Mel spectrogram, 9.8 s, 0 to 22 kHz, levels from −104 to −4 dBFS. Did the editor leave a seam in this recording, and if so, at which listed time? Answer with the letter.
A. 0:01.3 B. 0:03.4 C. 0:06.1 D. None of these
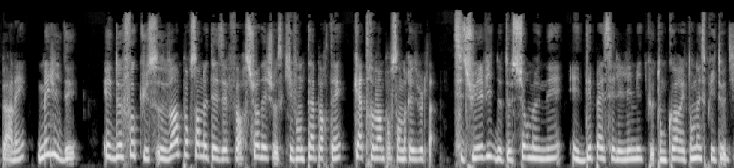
C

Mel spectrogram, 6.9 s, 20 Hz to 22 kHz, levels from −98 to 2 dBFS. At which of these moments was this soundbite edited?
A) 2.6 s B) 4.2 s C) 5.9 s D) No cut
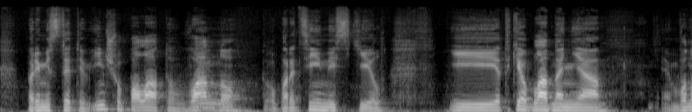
A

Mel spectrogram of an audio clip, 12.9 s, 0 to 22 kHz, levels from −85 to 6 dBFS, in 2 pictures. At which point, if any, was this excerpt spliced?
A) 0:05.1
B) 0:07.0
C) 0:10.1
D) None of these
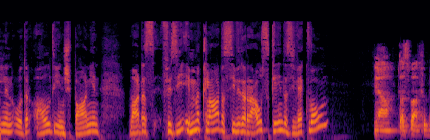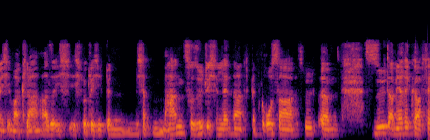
D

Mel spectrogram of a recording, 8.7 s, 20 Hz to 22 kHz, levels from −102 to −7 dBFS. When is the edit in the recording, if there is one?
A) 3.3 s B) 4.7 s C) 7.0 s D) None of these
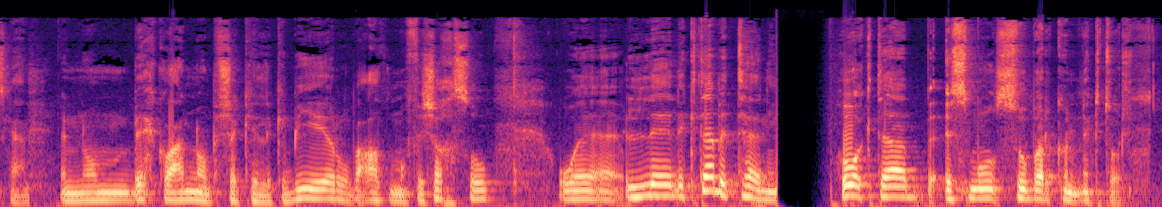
B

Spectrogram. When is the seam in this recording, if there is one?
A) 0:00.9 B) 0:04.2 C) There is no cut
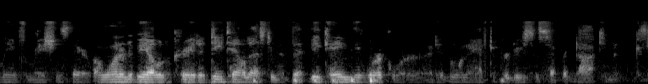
A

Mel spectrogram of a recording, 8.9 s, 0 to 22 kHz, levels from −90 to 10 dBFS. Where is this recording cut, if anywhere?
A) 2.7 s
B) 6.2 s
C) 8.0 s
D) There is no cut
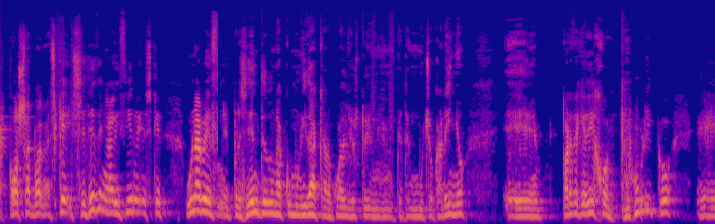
A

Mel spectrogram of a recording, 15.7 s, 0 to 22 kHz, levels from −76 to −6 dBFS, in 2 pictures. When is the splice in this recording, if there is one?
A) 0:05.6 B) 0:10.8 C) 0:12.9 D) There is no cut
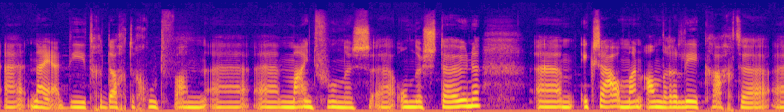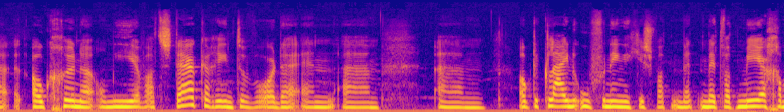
D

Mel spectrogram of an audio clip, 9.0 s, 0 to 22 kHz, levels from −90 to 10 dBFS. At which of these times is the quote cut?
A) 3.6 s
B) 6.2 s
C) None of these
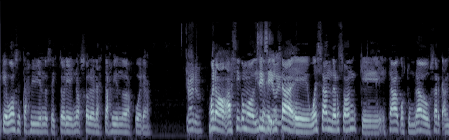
C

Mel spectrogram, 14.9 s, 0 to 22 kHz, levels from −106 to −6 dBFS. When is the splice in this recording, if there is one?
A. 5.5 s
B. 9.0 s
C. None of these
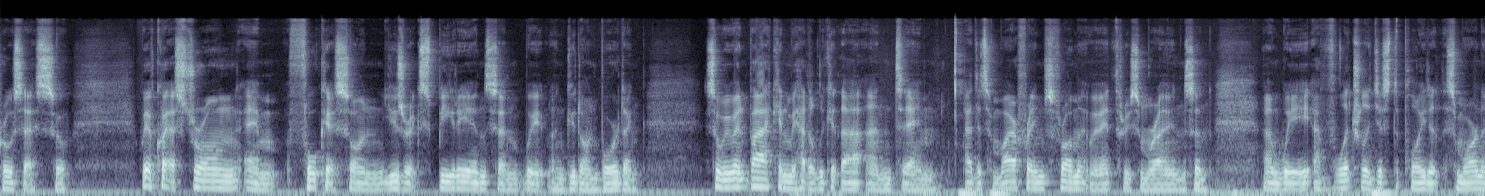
A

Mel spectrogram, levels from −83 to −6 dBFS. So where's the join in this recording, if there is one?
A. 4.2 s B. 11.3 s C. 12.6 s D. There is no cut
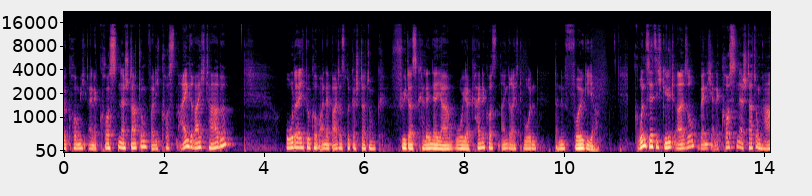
B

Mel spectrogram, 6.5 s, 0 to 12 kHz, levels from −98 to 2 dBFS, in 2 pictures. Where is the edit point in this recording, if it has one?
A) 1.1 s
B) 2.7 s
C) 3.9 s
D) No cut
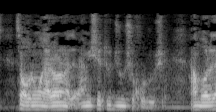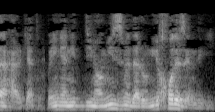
C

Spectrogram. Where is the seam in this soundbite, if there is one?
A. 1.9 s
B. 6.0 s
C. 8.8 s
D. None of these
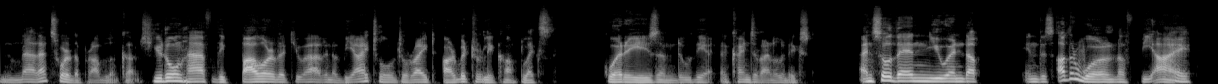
D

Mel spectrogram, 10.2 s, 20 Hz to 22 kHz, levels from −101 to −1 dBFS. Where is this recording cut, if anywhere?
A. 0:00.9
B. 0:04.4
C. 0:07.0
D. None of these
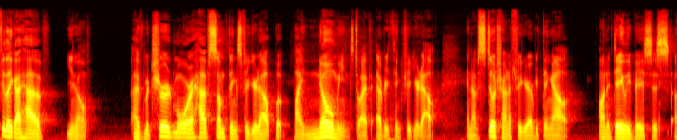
B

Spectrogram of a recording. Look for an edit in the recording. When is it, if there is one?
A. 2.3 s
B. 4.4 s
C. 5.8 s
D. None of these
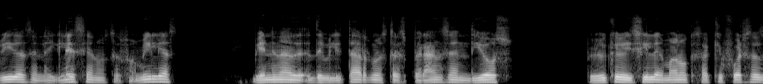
A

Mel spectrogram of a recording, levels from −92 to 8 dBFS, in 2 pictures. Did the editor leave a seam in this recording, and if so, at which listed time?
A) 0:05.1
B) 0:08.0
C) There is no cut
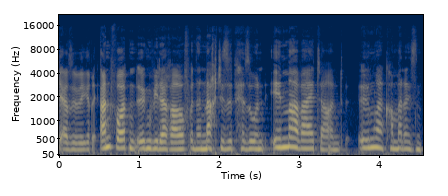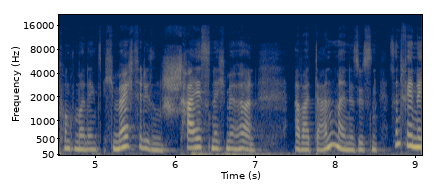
A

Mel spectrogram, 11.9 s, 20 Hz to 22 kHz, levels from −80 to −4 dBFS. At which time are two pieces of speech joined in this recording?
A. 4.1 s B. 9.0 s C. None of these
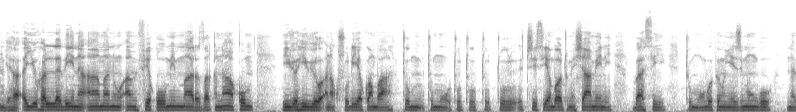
C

